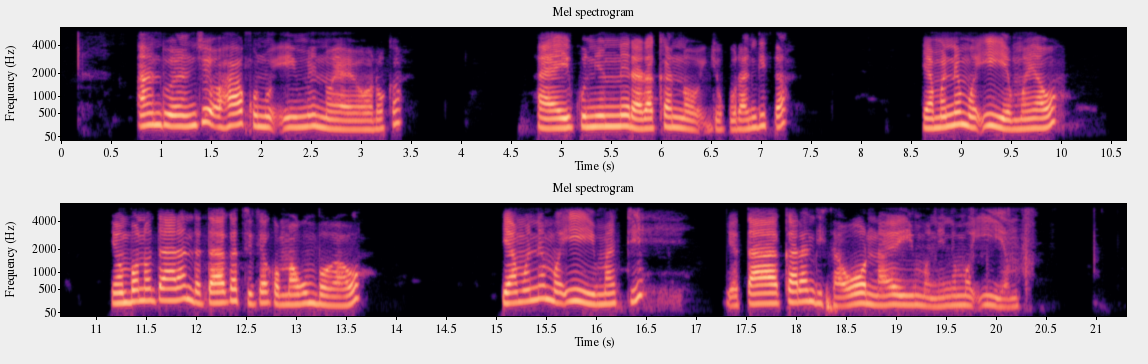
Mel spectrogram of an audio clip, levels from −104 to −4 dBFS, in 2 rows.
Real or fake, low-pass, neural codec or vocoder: real; 5.4 kHz; none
